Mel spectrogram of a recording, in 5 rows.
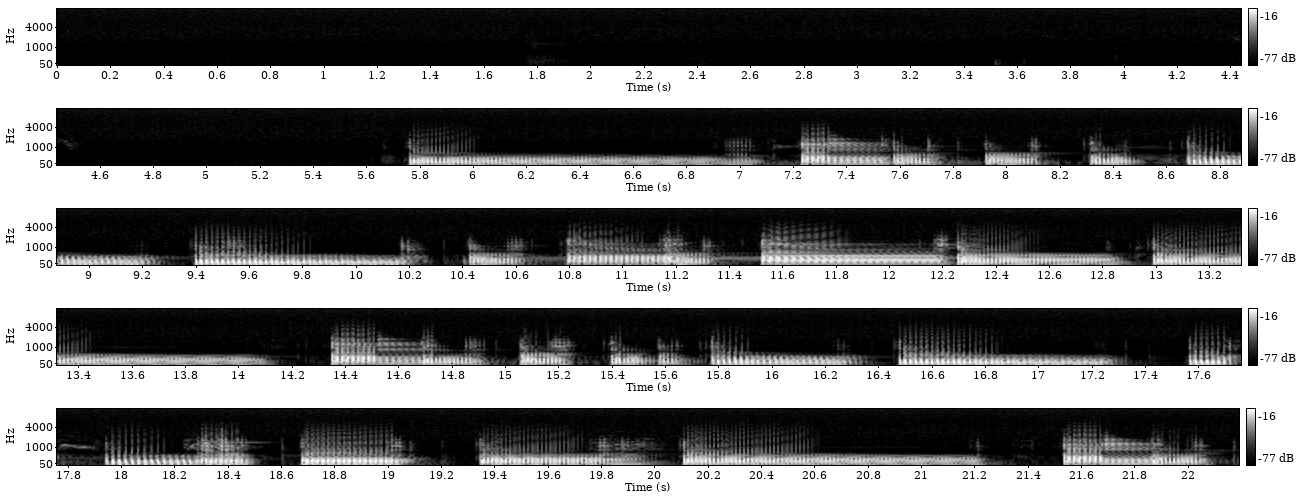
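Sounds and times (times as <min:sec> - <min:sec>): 
bass guitar through SansAmp: 0:05.8 - 0:22.1.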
